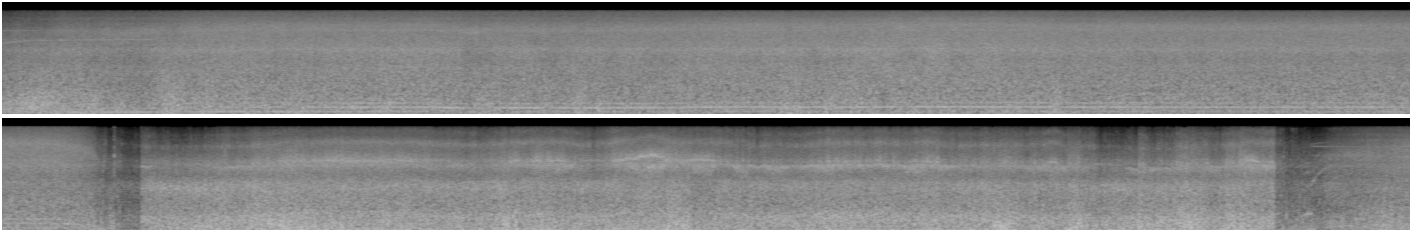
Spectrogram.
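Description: Onboard sound of a radio-controlled model airplane in flight: its motor and propeller running with a steady hum under rushing wind on the camera. About halfway through the sound briefly dips, then returns rougher and louder with a high whine, and it dips briefly again near the end.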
